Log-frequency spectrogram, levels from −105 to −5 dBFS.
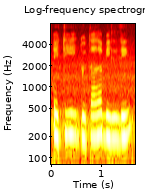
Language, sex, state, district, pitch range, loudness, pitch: Bengali, female, West Bengal, Cooch Behar, 195-210 Hz, -14 LUFS, 200 Hz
